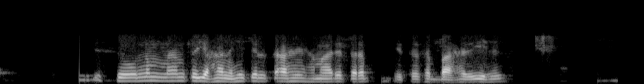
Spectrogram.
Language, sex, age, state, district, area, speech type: Hindi, male, 45-60, Uttar Pradesh, Lucknow, rural, conversation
